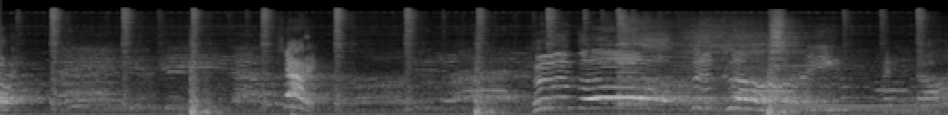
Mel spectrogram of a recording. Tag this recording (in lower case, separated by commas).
male singing, speech, music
